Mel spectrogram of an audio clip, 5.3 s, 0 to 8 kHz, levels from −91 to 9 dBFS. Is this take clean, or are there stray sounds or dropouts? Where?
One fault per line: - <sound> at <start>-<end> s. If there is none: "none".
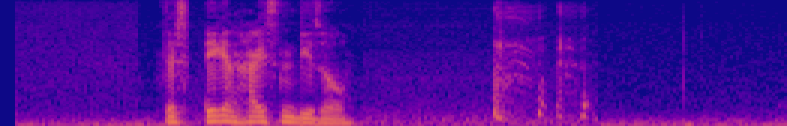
- dropout at 1.2-1.4 s
- cough at 3.3-3.9 s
